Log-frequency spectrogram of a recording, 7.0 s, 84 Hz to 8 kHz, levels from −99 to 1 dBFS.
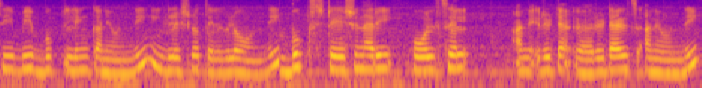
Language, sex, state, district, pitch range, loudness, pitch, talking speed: Telugu, female, Andhra Pradesh, Srikakulam, 200-230 Hz, -18 LUFS, 215 Hz, 135 wpm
